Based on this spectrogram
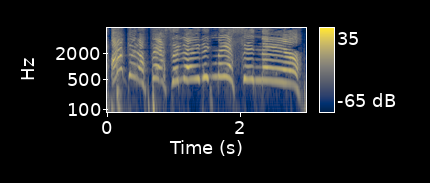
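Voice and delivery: high, hollered announcement; excited exclamation. Real, not acted. Exclaims over the mess.

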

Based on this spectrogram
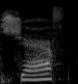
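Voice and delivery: soft call to the chef; quiet call. Retold or imitated. Hostess timidly calls the chef in the kitchen, soft. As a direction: call softly, unsure. Nggak denger-denger.

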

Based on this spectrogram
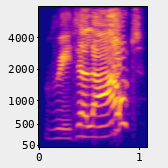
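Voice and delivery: loud, incredulous rising question; puzzled. A narrator's reading. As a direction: echo it back loudly, rising in disbelief. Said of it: "asked the puzzled".

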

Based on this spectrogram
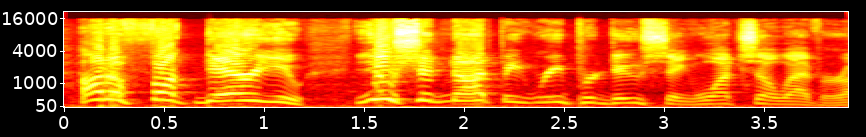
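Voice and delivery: real rage shouted at a caller; furious rant. Real, not acted. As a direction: tear into him at full volume. Raging at insulting caller.

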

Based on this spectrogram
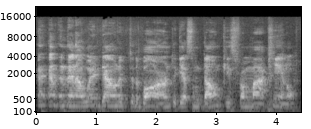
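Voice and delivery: put-on country Tennessee accent; Deep South accent. Telling of a day on the farm, mock Deep South accent. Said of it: "I wanna hear Deep South, Country America".

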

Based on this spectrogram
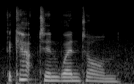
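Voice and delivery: usual speaking voice

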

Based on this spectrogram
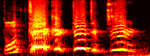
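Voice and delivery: laughing shriek. Real, not acted. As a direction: shriek it while cracking up. Friend laughing, screaming warning.

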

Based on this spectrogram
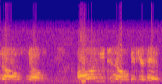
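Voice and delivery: ordinary delivery

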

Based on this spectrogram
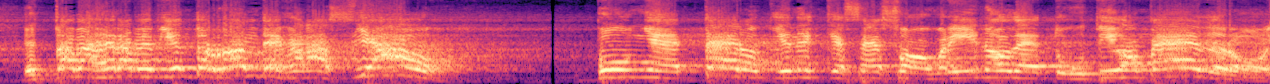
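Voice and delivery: high, shouted tirade; wife's scolding. Acted. Wife berates the husband home from the bullring, high angry shout. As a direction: scold high, dragging the final insult.

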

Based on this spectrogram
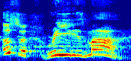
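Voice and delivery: yelling at the screen; excited shouting. Real, not acted. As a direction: chant it loud and high at the screen. Shouting chant again, laughing.

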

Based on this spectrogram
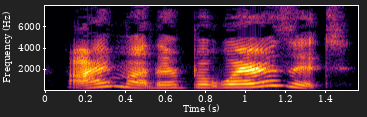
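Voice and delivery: lively storybook husband; urgent questioning. Acted. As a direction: ask as you hunt around for it. Husband looking for bannock urgently.

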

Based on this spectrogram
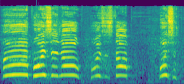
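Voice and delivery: high panicked shrieking; frantic high yelps; raging gamer. Real, not acted. Panicking as poison hits.

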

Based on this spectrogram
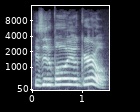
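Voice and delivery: put-on high sweet old lady. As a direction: coo like a doting grandma. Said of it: "she asks the question".

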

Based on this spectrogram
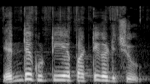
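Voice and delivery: very high, loud alarmed shriek; panicked grandmother crying out loud and high; grandmother screams. Acted. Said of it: "മുത്തശ്ശി വിളിച്ചു കൂവി".

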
